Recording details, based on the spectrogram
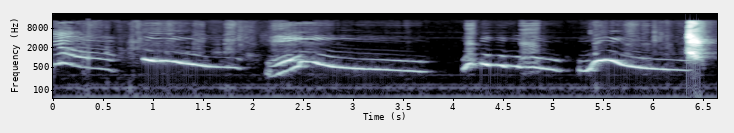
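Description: A bulldog puppy gives a run of long, high, falling whines with rich overtones.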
